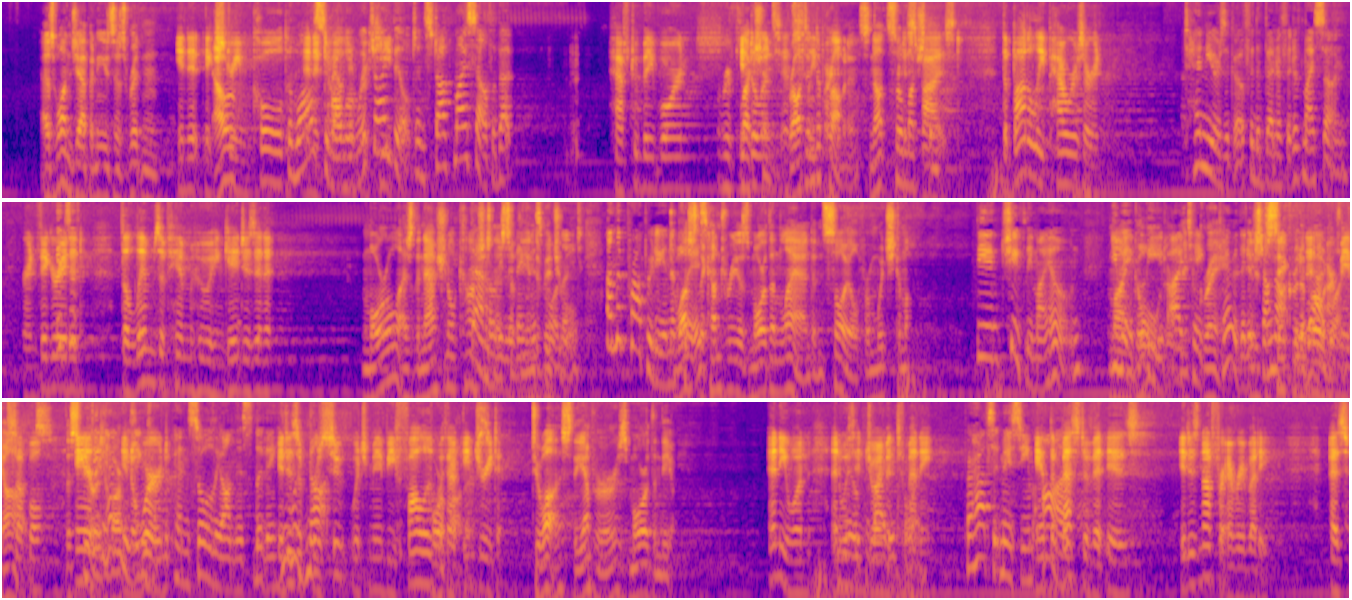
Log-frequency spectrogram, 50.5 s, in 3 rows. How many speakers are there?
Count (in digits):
3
